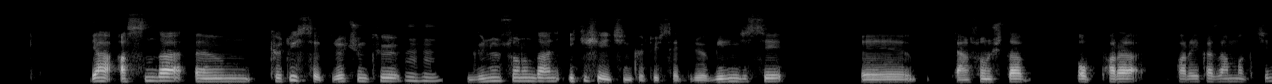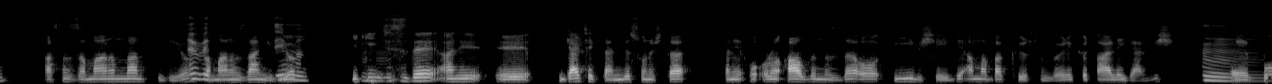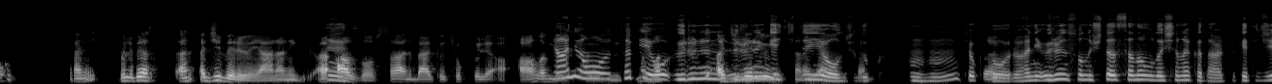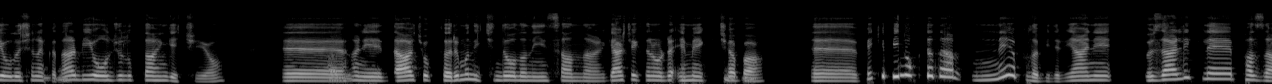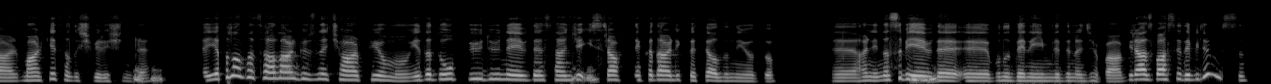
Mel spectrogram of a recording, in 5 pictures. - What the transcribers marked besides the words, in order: tapping; other background noise
- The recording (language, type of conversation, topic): Turkish, podcast, Gıda israfını azaltmanın en etkili yolları hangileridir?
